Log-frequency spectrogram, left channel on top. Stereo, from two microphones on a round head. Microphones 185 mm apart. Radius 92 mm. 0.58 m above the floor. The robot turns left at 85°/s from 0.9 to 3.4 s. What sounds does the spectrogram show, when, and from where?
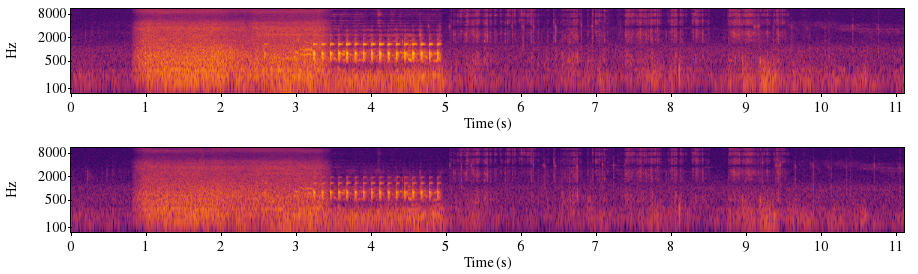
2.6 s tapping: 155° left; by 5.0 s 85° left
5.1 s keys jangling: 5° left (ahead or behind)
